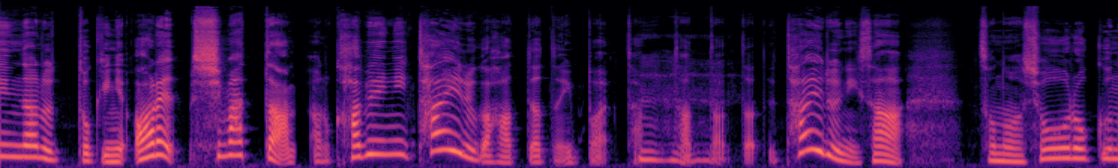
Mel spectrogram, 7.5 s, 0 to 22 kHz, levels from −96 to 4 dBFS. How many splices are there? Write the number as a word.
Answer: one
